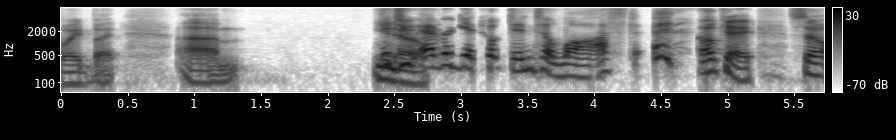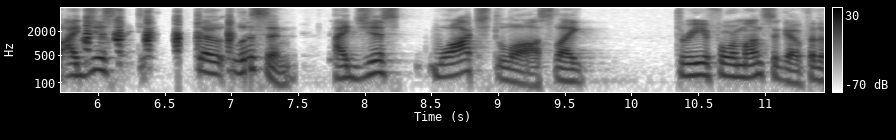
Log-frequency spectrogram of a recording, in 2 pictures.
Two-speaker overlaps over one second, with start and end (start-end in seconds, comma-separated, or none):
none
